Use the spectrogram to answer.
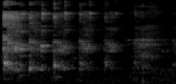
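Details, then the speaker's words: Child with whooping cough (pertussis): a rapid run of about six harsh coughs without a pause, a paroxysmal coughing fit. "het ziet er naar uit Het klinkt naar En het is ook naar Kink"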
